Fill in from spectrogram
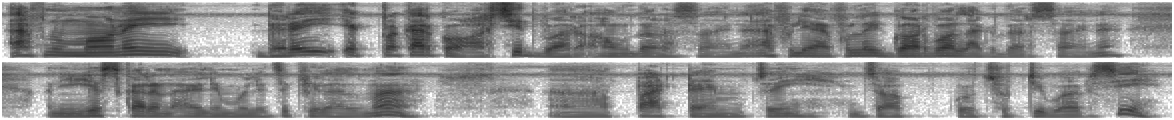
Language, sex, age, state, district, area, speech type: Nepali, male, 30-45, West Bengal, Kalimpong, rural, spontaneous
